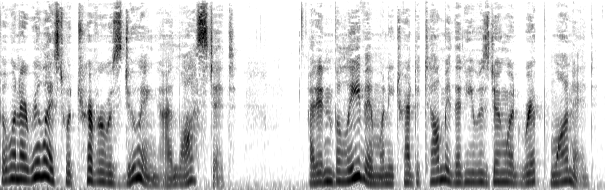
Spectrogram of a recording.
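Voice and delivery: ordinary talk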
